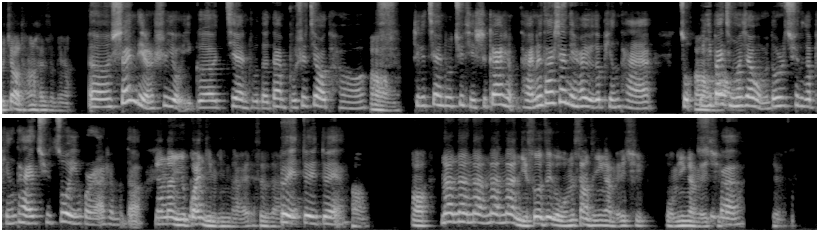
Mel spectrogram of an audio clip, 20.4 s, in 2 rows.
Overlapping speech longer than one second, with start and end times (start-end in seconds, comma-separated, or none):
none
